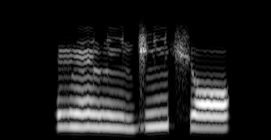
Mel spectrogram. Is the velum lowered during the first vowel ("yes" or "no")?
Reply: yes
